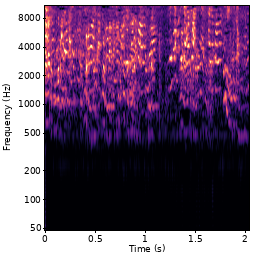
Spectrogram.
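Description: Children's high-pitched squeals and voices overlapping in a crowded room.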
